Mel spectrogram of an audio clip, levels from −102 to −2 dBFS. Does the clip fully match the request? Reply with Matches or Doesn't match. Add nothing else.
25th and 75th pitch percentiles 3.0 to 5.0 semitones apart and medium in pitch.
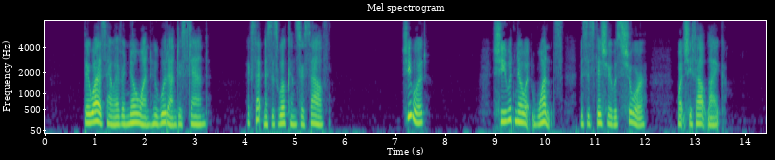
Matches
